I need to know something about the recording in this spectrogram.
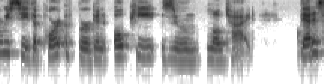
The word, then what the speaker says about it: Bergen op Zoom: netherlands and here we see the port of bergen op zoom low tide that is how you pronounce it i looked it up i would have said op but it's opi zoom so he he really um started to explore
